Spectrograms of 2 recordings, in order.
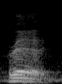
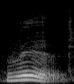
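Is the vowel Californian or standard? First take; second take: Californian; standard. First: The vowel is said in a Californian way. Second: The vowel is said in a standard way. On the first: "the California version" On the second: "a standard pronunciation"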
